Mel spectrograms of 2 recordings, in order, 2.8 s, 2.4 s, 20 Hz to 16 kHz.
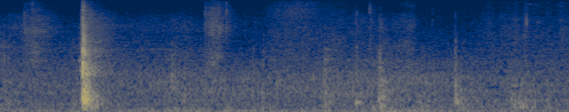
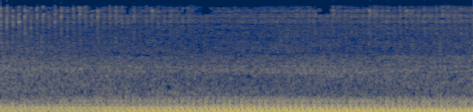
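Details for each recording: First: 2013 BMW 328i E93 N51 cranking, no start: quiet then steady starter whir about three and a half beats a second, never fires; drained fuel found separated and contaminated. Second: 2013 BMW E93 328i N51 M-Sport six-cylinder after crank-no-start fixed by draining separated contaminated fuel and clearing fluid-contaminated combustion chambers: deep, even low idle rumble, no misfire, running nicely.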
